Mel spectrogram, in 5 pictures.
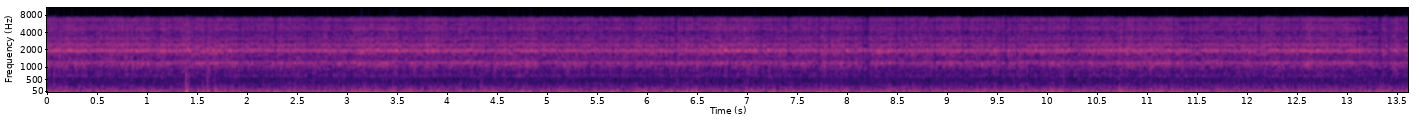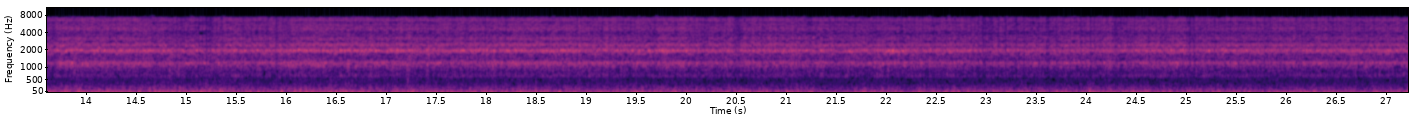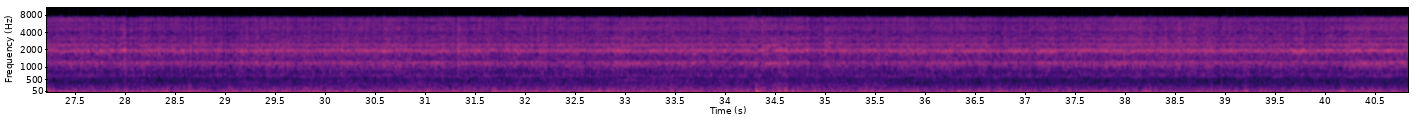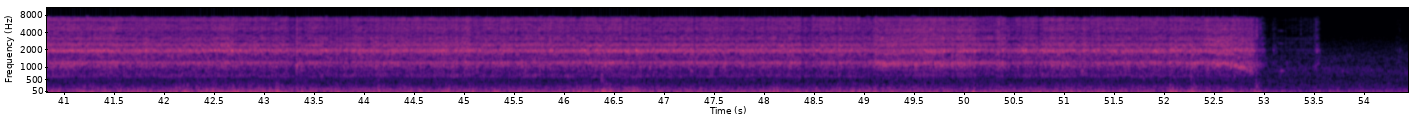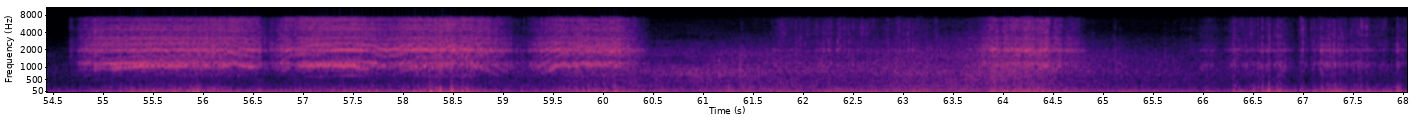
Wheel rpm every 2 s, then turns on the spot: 160, 160, 160, 160, 160, 160, 160, 160, 160, 160, 160, 160, 160, 160, 160, 160, 160, 170, 160, 160, 160, 160, 160, 160, 160, 160, 60, 80, 110, 100, 20, 40, 30, 40.
52-54 62-64 66-68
